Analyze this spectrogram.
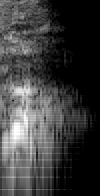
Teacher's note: You don't pronounce the S at all, right?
